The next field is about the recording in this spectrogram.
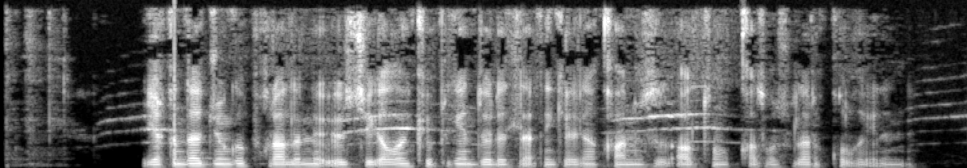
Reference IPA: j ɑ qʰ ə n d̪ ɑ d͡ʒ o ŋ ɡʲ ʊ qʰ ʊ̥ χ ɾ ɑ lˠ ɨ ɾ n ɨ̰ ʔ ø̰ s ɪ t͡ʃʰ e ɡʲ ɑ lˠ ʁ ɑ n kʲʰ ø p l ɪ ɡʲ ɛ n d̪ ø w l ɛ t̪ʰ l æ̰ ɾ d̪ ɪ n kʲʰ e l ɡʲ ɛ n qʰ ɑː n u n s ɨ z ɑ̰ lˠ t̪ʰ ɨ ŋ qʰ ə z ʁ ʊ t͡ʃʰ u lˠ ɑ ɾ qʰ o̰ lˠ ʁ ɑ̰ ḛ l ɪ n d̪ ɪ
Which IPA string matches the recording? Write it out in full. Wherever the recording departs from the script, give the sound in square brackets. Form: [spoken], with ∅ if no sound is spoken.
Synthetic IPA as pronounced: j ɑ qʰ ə n d̪ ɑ d͡ʒ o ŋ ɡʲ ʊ [pʰ] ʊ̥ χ ɾ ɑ lˠ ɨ ɾ n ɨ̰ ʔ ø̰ [z] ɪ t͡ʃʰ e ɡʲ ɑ lˠ ʁ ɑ n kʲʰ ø p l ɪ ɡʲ ɛ n d̪ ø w l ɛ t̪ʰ l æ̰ ɾ d̪ ɪ n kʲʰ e l ɡʲ ɛ n qʰ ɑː n u n s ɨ z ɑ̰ lˠ t̪ʰ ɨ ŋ qʰ [ɑ] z ʁ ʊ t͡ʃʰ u lˠ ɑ ɾ qʰ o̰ lˠ ʁ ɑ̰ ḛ l ɪ n d̪ ɪ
